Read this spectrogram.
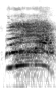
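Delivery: loud, high frustrated roar; angry shout. Real, not acted. Ranting vlogger breaks off into an angry roar. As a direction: let out a furious ugh. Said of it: "I swear, I'm angry".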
